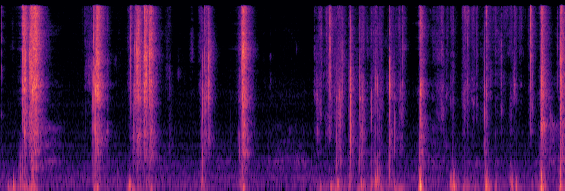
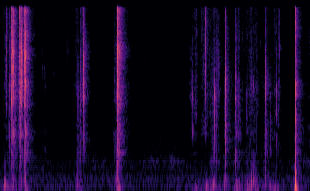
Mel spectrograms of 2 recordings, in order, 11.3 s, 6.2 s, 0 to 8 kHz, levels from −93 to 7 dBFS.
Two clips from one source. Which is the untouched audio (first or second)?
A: second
